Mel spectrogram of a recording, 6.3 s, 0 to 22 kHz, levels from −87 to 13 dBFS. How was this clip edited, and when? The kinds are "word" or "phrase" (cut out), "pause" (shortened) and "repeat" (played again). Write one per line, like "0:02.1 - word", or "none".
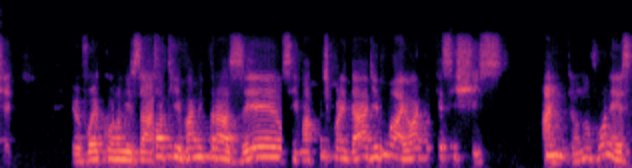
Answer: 0:01.5 - word
0:02.8 - word
0:03.2 - word
0:03.8 - word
